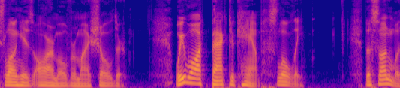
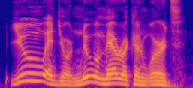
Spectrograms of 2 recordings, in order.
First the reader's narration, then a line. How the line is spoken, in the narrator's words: he chuckled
